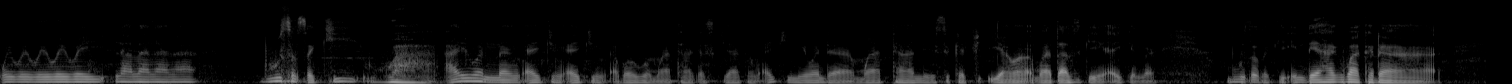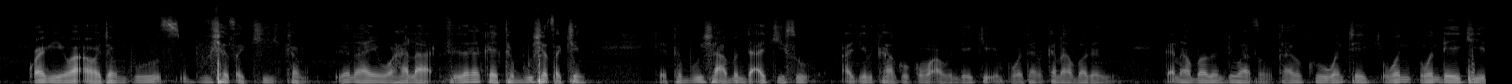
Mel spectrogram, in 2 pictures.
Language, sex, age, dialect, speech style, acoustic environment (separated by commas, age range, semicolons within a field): Hausa, male, 25-34, Nigeria - Katsina, happy, silence; nature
